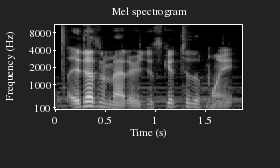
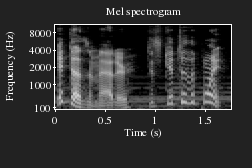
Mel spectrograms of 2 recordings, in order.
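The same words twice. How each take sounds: First: It is said in Makoto's voice. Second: It is said in Monokuma's voice.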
